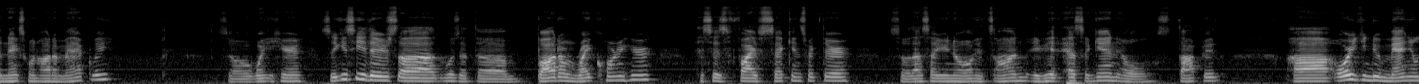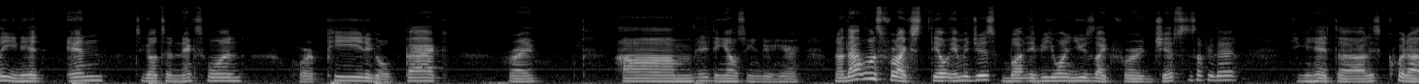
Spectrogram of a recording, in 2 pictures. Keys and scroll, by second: 10.7 s, 14.9 n, 17.2-18.0 typing, 19.6-20.3 typing, 21.1 Return.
